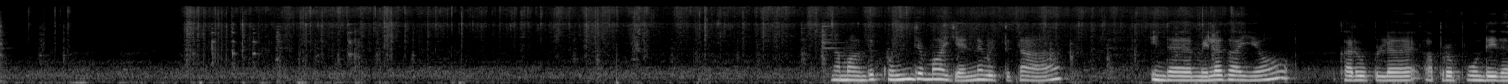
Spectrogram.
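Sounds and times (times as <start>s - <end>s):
leaves and garlic sizzling in oil: 0.0s - 0.9s, 1.8s - 12.9s.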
